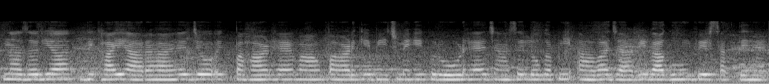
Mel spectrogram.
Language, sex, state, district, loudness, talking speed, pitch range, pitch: Hindi, female, Uttarakhand, Tehri Garhwal, -13 LUFS, 205 wpm, 225-235 Hz, 230 Hz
